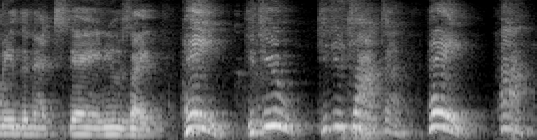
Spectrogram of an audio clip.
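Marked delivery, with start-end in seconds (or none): 1.8-5.3 very high, excitable Fallon voice with stammering starts; squeaky, breathless Fallon, tripping over his words; Jimmy Fallon. Retold or imitated. Comic telling [name] story, doing Fallon on the phone, high and excited. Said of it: "I'm trying to do a Jimmy Fallon impression".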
